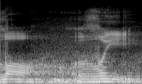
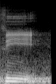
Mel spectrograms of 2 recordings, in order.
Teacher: membedakannya adalah pangkal lidahnya naik sebagai tanda tebalnya huruf pada huruf dha-nya.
